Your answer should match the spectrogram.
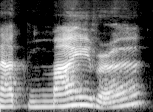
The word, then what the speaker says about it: admirer: Yeah, an admirer in Spanish is el admirador, but in English it's admirer. So the pronunciation that's different.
